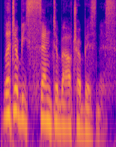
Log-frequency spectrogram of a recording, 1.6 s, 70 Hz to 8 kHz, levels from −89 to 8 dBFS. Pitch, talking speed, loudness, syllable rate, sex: 150 Hz, 270 wpm, -18 LUFS, 6.9 syllables/s, male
